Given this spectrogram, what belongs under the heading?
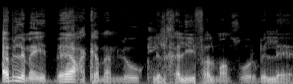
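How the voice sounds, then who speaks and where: A man with an Egyptian accent speaks with a very deep, low pitch and a dark, mellow tone. His voice carries vocal fry and very wide pitch swings. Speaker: voice-over artist and trainer. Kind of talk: historical fact narration.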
